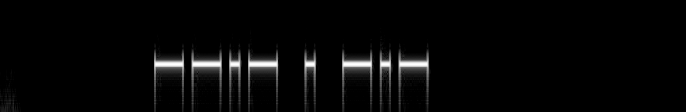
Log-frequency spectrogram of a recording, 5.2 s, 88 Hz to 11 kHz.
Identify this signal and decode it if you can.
Morse code, heard as a keyed tone, about 17 wpm, 700 Hz. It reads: QEK
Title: USA Call Sign Postfixes - 3 Letters 17wpm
